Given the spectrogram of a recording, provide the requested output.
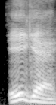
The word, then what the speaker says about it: Ige: Is that how you pronounce his last name? Ige. Yeah. Ige.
